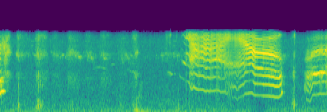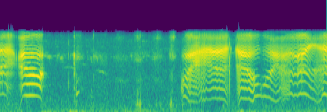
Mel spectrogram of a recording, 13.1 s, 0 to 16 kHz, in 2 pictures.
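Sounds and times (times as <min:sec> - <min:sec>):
baby crying: 0:03.6 - 0:07.5, 0:10.2 - 0:13.0.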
